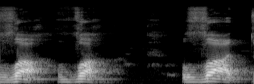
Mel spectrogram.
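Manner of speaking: وا drawn out slowly from the side of the tongue, then ضاد; slow, heavy ضاد demonstration; emphatic daad. Shown as a demonstration. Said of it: "آپ اس کو ایسے بولیں گے".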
